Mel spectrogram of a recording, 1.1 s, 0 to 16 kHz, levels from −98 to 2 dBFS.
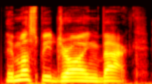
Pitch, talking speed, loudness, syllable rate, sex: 160 Hz, 260 wpm, -16 LUFS, 5.7 syllables/s, male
